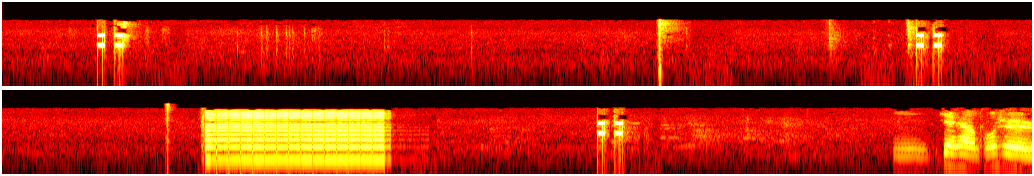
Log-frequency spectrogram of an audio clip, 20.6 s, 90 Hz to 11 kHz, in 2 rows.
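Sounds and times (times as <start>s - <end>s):
telephone keypad DTMF beeps: 1.0s - 1.3s, 9.1s - 9.4s, 16.3s - 16.6s
buzzy electronic tone: 12.3s - 14.6s
speech: 19.7s - 20.6s.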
